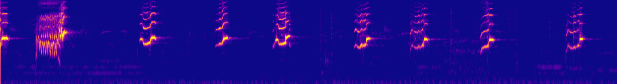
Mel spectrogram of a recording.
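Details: A harsh squawk opens, then a Javan myna, said to be able to talk, repeats a twisting looped whistle eight times at nearly even intervals of under a second, over faint low hum.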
